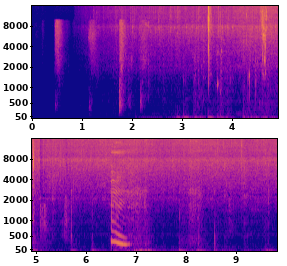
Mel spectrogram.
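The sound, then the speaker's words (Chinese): Home cooking in a pan: faint sizzling mixed with scattered clinks, scrapes and stirring noises, and one louder clattering burst partway through. “那你快去做饭吧”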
